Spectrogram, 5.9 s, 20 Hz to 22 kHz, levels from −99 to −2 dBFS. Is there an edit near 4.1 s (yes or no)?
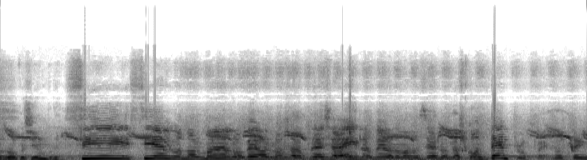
no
